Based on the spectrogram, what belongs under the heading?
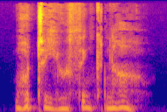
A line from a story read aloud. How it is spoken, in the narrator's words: He whispered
